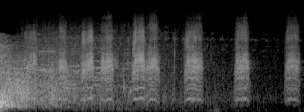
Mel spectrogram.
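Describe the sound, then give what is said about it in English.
A duck quacks loudly, a quick run of raspy, nasal quacks that slows into three spaced-out calls, with no talking, used as an intro for a duck report segment. “did you ever make like an intro for Sean's Duck Report?”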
